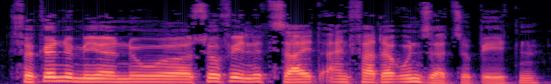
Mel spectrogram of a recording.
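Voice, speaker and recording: A man's voice: mid-range voice, unhurried, a little mellow, pitched above the performer's own voice, natural voice. A man voicing a bold young journeyman in a read-aloud fairy tale, firm and stern. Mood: defiant. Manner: firm, angry, raised voice.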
